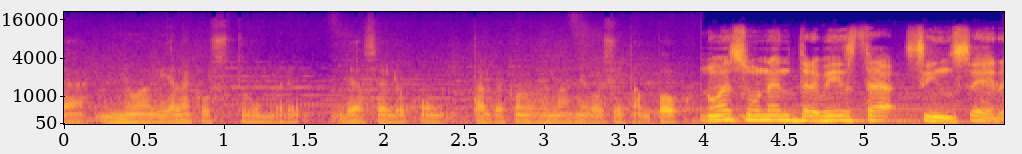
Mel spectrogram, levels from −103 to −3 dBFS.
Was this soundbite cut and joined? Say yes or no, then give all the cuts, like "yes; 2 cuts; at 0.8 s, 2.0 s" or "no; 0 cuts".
yes; 1 cut; at 3.9 s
